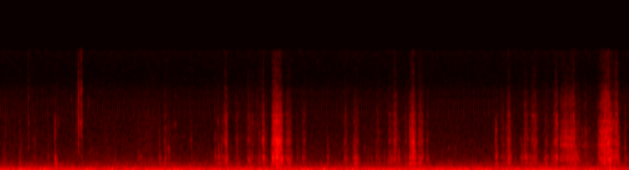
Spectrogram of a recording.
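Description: Close-up chewing of a mouthful of shrimp: soft, irregular wet scratchy mouth noises at scattered moments, over a steady low hum.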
